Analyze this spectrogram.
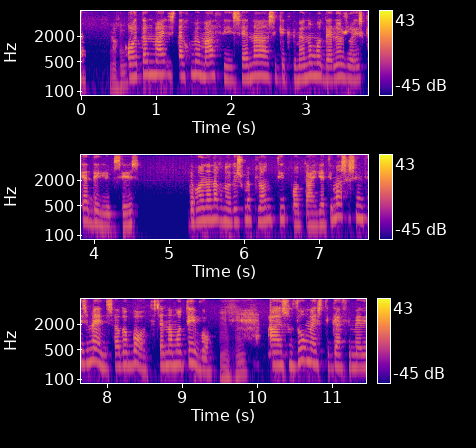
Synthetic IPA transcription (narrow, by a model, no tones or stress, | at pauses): o̞t̪ɐnmɐlist̪ɐe̞xume̞mɐθisee̞nɐsiɲɟe̞kɾime̞no̞mo̞d̪e̞lo̞zo̞isceɐnd̪ilipsis | ðeboopenɐːnɐɣno̞ɾisume̞pleont̪ipo̞t̪ɐʝɐt̪iimɐst̪e̞siniθizme̞nisɐd̪o̞bo̞t̪senɐmo̞t̪ivo̞ | ɐzðume̞st̪iɡɐθime̞ɾi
